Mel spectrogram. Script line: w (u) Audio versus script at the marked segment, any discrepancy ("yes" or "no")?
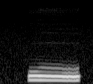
yes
